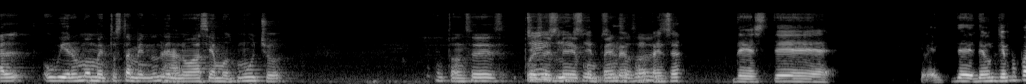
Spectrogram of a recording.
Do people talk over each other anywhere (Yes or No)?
Yes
